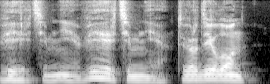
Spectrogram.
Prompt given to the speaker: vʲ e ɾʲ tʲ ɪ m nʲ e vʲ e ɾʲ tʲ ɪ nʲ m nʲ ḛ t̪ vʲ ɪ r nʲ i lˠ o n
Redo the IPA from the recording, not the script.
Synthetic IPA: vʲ e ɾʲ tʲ ɪ m nʲ e vʲ e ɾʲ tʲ ɪ m nʲ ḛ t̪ vʲ ɪ r dʲ i lˠ o n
